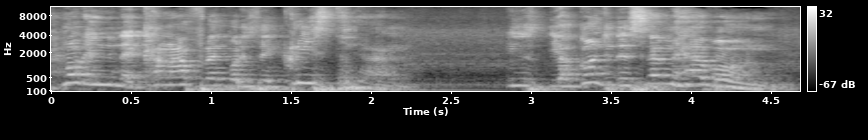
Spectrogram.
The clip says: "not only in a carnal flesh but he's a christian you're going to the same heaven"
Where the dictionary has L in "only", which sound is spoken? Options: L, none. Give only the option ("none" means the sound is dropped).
none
